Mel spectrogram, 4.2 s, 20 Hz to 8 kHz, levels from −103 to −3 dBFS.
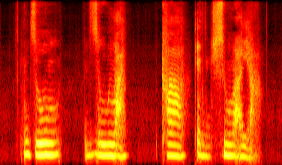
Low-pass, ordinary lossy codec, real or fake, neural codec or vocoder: none; none; fake; codec, 16 kHz, 1 kbps, FreqCodec, larger model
